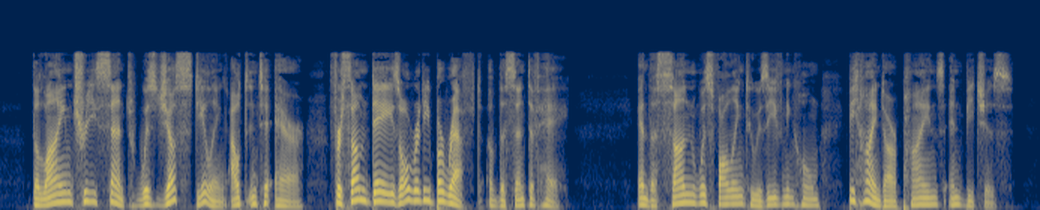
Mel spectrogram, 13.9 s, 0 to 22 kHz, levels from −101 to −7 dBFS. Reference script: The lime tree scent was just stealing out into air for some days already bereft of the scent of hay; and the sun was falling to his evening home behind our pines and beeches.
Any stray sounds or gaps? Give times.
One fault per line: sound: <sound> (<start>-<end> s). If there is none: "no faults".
no faults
